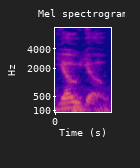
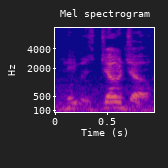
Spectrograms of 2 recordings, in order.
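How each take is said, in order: First: The name begins with a Y sound. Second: The name begins with a J sound. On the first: "my mother in law called him Yo Yo" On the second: "we called him JoJo"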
